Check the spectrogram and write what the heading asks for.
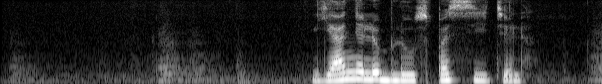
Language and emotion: Russian, neutral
